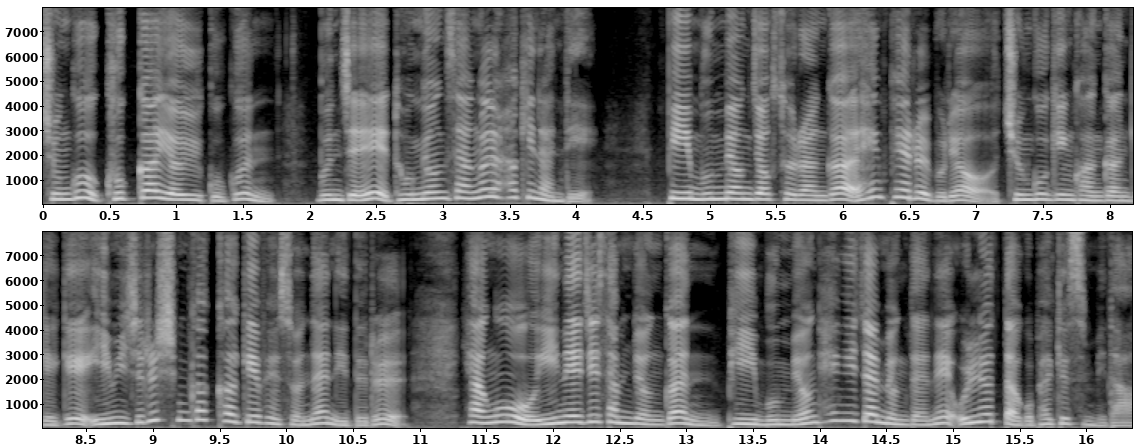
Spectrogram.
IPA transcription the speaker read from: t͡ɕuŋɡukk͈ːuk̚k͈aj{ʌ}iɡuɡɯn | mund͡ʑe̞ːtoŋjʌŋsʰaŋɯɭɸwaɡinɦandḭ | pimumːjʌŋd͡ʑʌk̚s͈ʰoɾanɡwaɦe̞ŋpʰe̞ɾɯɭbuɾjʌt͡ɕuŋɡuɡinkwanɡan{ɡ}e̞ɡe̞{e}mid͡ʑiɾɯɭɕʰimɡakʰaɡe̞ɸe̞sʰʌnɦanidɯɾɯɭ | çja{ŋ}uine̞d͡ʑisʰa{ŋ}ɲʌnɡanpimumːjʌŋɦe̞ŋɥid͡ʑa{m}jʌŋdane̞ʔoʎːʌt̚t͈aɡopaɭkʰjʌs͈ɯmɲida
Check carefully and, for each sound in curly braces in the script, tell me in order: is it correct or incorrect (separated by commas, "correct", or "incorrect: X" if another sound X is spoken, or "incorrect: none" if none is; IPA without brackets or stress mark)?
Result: correct, correct, incorrect: i, correct, incorrect: m, correct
